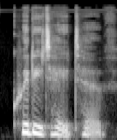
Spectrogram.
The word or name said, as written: quidditative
